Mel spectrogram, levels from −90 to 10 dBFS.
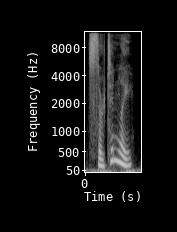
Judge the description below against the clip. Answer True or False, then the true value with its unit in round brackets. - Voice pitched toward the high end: True (205 Hz)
